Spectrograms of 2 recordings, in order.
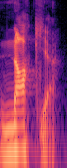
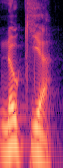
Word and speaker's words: Nokia: They say that in every area of the world, the company name is pronounced differently. The Finns, where Nokia is based, pronounce it Nokia. Nokia. The English pronounce it Nokia.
